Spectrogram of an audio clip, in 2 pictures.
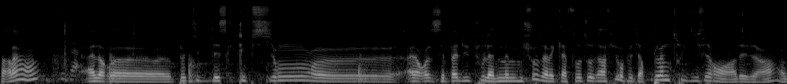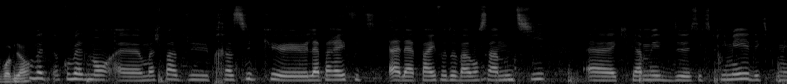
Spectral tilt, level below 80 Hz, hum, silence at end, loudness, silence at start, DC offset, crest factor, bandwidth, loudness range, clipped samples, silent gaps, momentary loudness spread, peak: -6.5 dB/octave; -60 dBFS; none; 0 s; -37 LUFS; 0 s; under 0.1%; 20 dB; 16 kHz; 3 LU; under 0.1%; none; 8 LU; -18 dBFS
